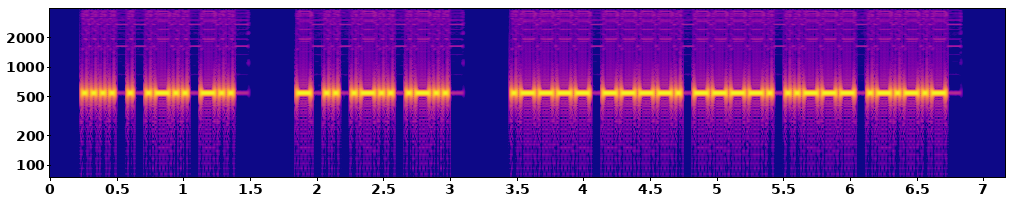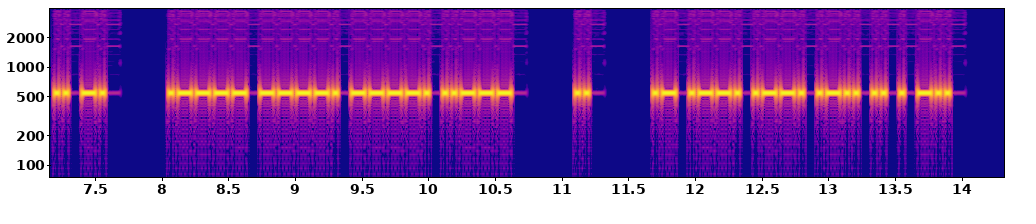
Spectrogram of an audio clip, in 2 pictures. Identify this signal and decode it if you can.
Morse code, heard as a keyed tone, about 36 wpm, 550 Hz. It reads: HELD TILL 1992. IN 1992 I APPLIED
